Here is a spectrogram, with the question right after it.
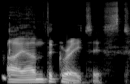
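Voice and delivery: mechanical, robotic put-on robot voice. Performing a robot character who refuses to be switched off: robot voice. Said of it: "And that's my robot voice".

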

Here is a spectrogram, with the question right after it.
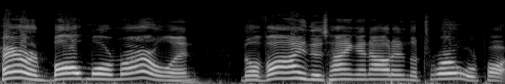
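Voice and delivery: very high, loud, dumbest-sounding stupid voice. Speaker recounting how a movie opens, stupid voice. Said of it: "stupid voice".

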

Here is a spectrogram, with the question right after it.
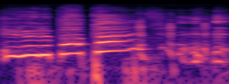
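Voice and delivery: put-on high excited comedic voice. Quoting a movie scene about fried chicken: Chris Tucker impression. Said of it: "how Chris Tucker said Popeyes".

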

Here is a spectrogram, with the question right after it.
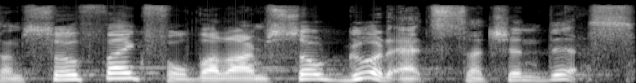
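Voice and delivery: slow, drawn-out, boastful bragging. Warning against bragging by acting out a Pharisee: mock bragging Pharisee. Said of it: "you'll sound like the Pharisee who says".

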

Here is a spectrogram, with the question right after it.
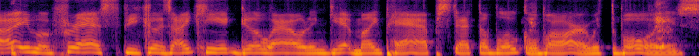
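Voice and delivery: high, slow, whiny mock voice. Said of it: "What is this voice?".

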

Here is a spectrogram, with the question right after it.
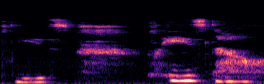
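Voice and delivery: pleading, barely above a whisper. Amelia pleads with a decayed undead being, barely above a whisper. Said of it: "in a voice barely above a whisper says".

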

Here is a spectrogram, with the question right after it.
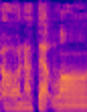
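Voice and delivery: bubbly, giggling, flirty voice. Retelling how a police officer who pulled them over spoke: imitating a giggly voice. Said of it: "all giggly and stuff".

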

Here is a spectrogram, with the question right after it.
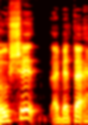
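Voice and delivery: ordinary talk

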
